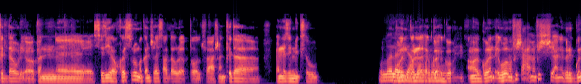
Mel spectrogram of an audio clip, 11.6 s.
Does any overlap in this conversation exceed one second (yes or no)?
yes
